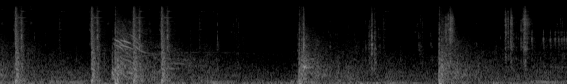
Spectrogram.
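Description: Single gunshots crack sharply at uneven intervals.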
